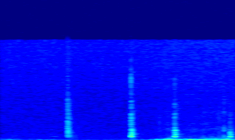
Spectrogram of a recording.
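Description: Faint, sharp ticks from wooden boardwalk planks underfoot, about half a second apart. A low rumble from steps or handling comes in during the second half.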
